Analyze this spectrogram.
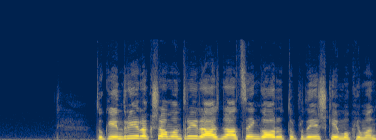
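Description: A young woman reads out news clearly and steadily, close to a microphone.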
